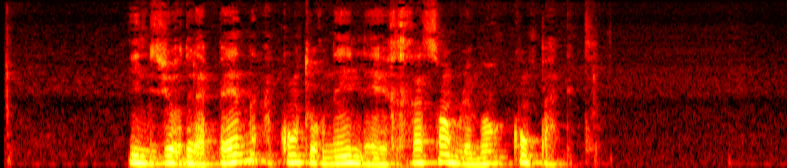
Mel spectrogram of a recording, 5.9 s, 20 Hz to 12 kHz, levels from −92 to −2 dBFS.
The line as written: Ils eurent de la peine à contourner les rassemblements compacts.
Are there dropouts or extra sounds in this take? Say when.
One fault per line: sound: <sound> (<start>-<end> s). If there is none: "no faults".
no faults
